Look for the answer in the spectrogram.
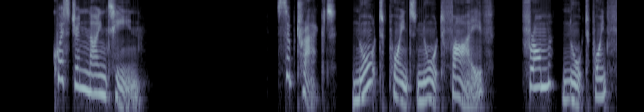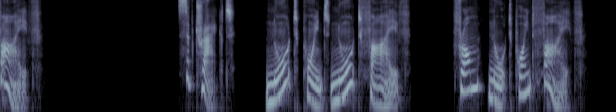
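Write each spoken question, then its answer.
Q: Subtract 0.05 from 0.5.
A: 0.45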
